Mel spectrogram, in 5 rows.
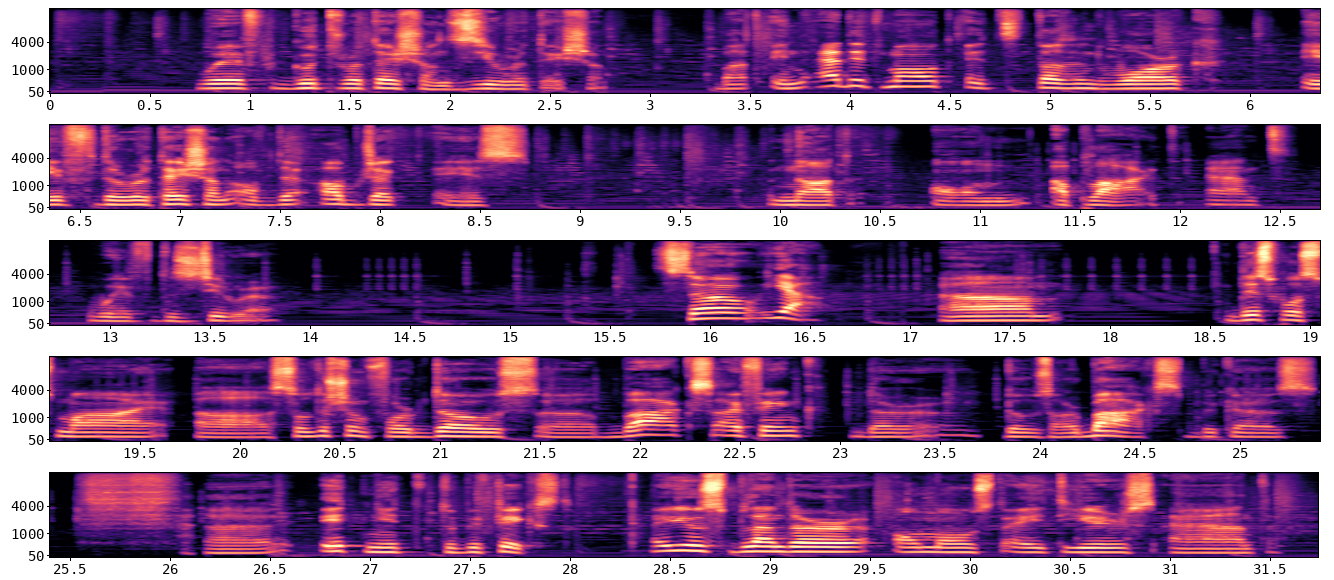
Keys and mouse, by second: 0.6 middle click, 1.3 g, 2.0-2.4 middle drag, 2.6 g, 3.2-3.6 middle drag, 3.8 g, 4.5-5.0 middle drag, 14.0 middle click, 14.3 Tab, 14.7 middle click, 15.3 Tab, 16.1 shift+middle drag, 16.5 ctrl+middle drag, 16.9-17.3 middle drag, 17.4 shift+middle drag, 20.4 ctrl+Tab, 26.0 middle click, 26.7 shift+middle drag.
